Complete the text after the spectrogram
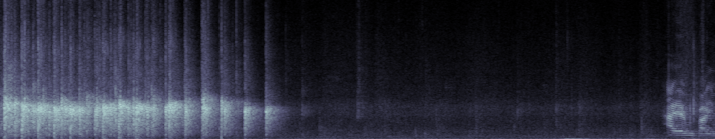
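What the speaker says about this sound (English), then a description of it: "please give a round of applause" Loud audience applause from a crowd at a youth leadership program session, dense clapping that tapers off after a few seconds, followed by a quiet stretch before a voice starts speaking.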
